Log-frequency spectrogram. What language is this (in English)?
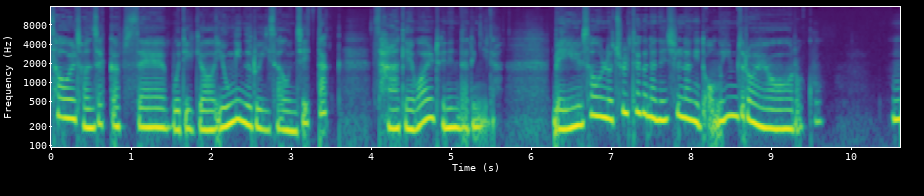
Korean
